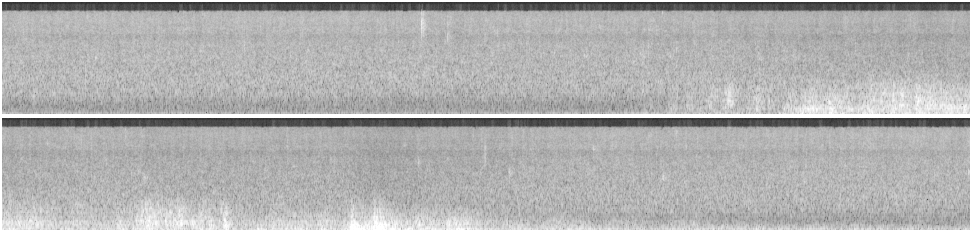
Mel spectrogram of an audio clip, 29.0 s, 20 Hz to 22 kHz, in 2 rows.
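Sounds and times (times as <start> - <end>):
steady rain: 0.0 - 29.0
rolling thunder: 9.9 - 29.0.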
